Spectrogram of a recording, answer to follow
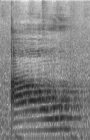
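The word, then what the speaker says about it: ㄠ: out repeat after me ow ow the equivalent would be how you pronounce the symbol a o in pinking which is also ow ow ouch without a CH ow ow ow there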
